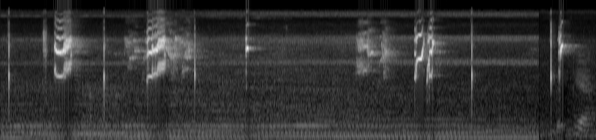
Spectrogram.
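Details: Lovebird sound meant to make another lovebird sing all day: scratchy high squawks and short chirps at irregular intervals, with a steady faint low hum behind them.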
